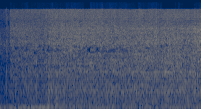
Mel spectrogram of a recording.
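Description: Tomatoes hit a hot pan of frying onion and green chilli, setting off a loud, sudden steam hiss that stays strong and steady, close up with no talk.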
